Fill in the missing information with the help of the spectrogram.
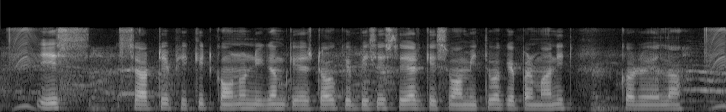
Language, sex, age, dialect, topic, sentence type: Bhojpuri, male, <18, Southern / Standard, banking, statement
